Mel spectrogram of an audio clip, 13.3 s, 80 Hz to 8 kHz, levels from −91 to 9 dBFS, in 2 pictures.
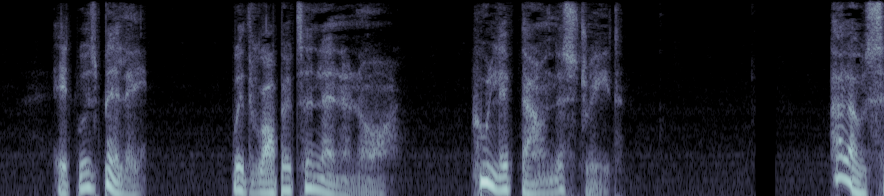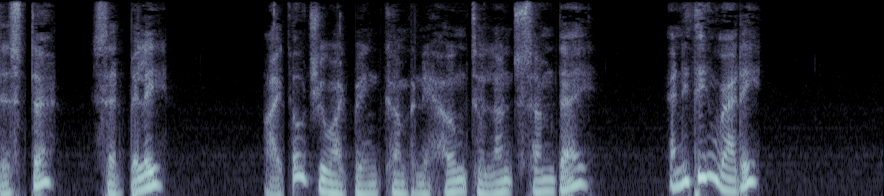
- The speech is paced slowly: Yes, slow, 130 wpm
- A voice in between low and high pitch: No, low, 125 Hz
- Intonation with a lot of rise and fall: Yes, wide, 8.9 semitones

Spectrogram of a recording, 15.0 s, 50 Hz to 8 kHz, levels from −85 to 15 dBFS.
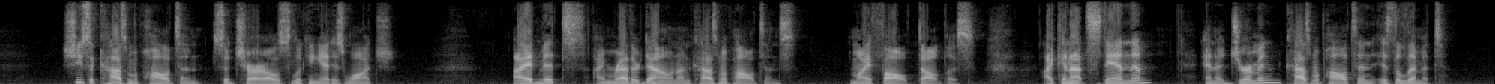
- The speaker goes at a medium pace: No, slow, 120 wpm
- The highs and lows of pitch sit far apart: Yes, wide, 7.2 semitones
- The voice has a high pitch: No, low, 120 Hz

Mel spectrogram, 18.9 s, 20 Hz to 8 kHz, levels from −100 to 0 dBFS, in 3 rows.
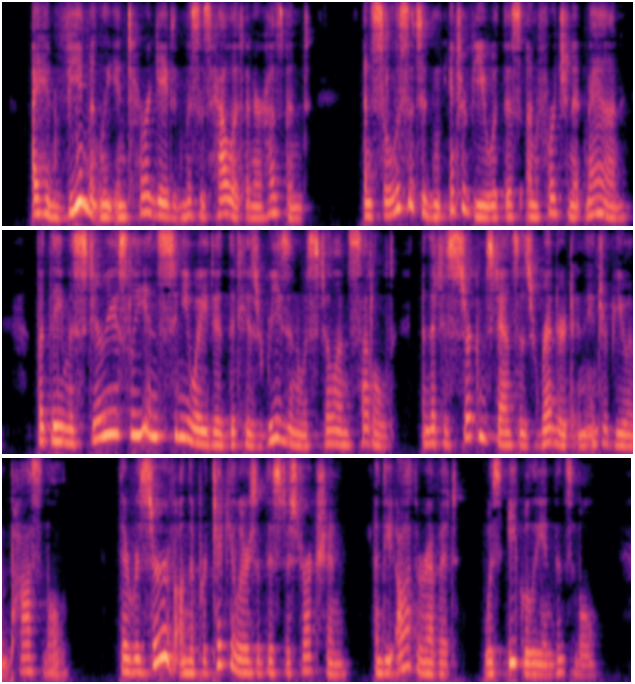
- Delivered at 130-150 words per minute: No, average, 160 wpm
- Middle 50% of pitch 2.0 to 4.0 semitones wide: No, average, 4.8 semitones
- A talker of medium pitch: Yes, medium, 165 Hz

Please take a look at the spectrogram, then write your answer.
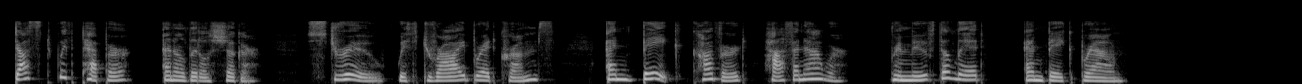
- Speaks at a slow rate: Yes, slow, 110 wpm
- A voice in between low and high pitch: No, high, 195 Hz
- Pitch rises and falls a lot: No, average, 4.2 semitones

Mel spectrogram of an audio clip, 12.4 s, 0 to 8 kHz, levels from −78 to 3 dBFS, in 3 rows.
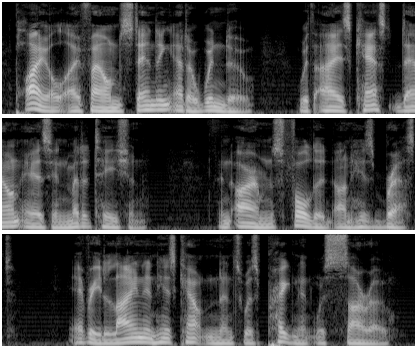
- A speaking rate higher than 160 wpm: No, average, 145 wpm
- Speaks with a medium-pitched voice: No, very low, 90 Hz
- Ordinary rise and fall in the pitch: Yes, average, 4.5 semitones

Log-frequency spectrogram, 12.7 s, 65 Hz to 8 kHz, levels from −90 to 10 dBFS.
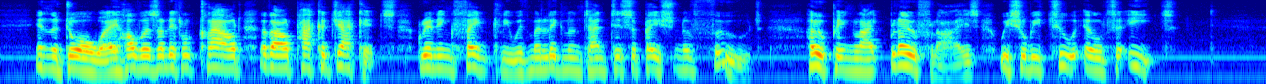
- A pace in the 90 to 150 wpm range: Yes, slow, 135 wpm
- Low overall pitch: No, medium, 160 Hz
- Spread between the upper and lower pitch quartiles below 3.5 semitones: Yes, average, 2.9 semitones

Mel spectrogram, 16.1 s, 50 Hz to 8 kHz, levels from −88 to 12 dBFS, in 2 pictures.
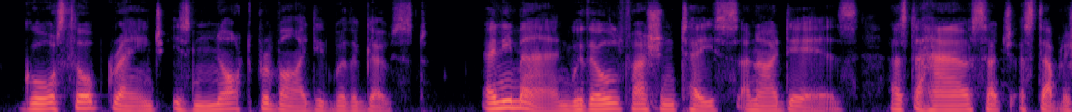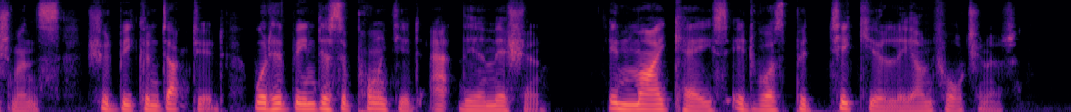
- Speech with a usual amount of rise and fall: Yes, average, 3.6 semitones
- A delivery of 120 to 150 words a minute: Yes, average, 140 wpm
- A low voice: Yes, low, 125 Hz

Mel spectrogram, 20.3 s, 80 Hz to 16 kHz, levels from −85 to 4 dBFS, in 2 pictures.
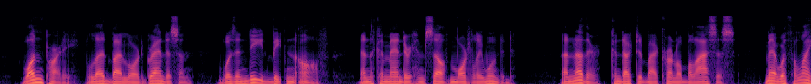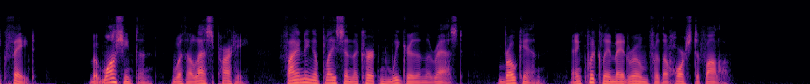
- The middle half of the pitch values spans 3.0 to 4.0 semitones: Yes, average, 3.4 semitones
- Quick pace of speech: No, average, 155 wpm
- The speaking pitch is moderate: No, very low, 95 Hz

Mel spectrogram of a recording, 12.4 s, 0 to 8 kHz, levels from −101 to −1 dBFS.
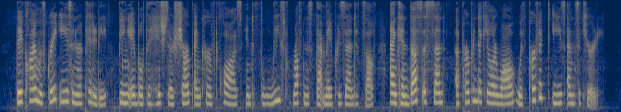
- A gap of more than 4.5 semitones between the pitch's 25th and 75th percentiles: No, average, 3.2 semitones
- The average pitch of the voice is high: Yes, high, 240 Hz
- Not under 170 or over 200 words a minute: Yes, average, 175 wpm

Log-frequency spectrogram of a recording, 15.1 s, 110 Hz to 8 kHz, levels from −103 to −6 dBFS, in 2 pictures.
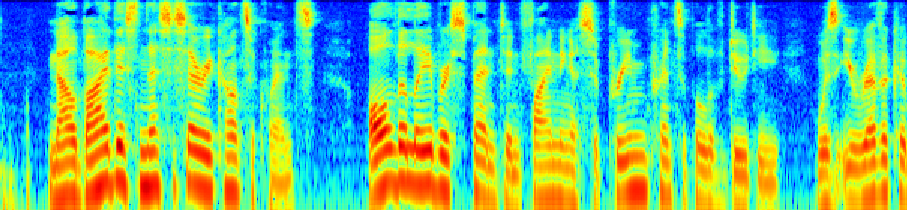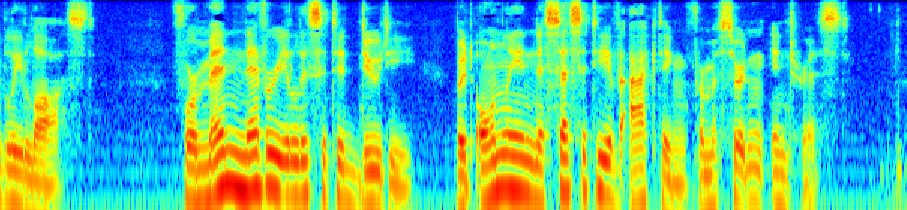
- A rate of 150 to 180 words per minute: No, slow, 135 wpm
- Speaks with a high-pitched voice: No, medium, 140 Hz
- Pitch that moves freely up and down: Yes, wide, 6.0 semitones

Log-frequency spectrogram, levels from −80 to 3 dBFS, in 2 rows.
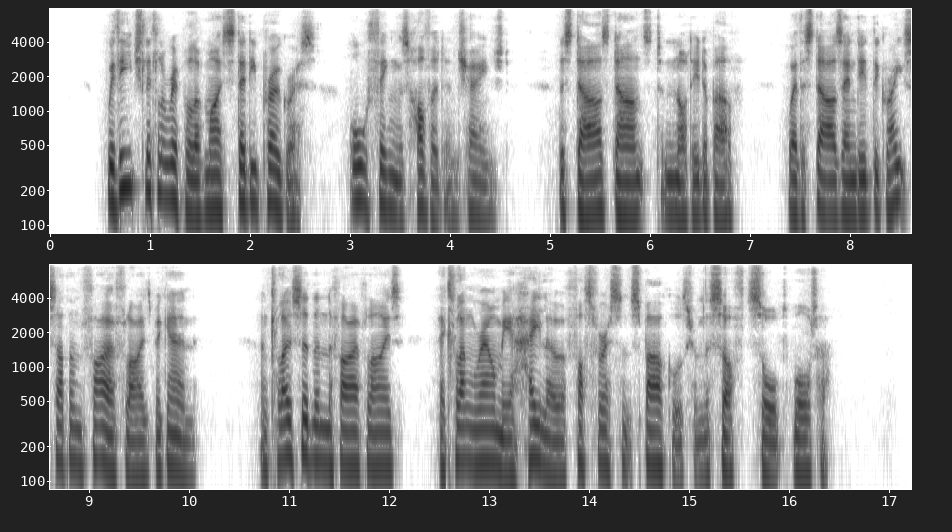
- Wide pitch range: No, average, 3.2 semitones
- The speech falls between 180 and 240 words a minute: No, average, 165 wpm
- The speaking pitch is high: No, low, 130 Hz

